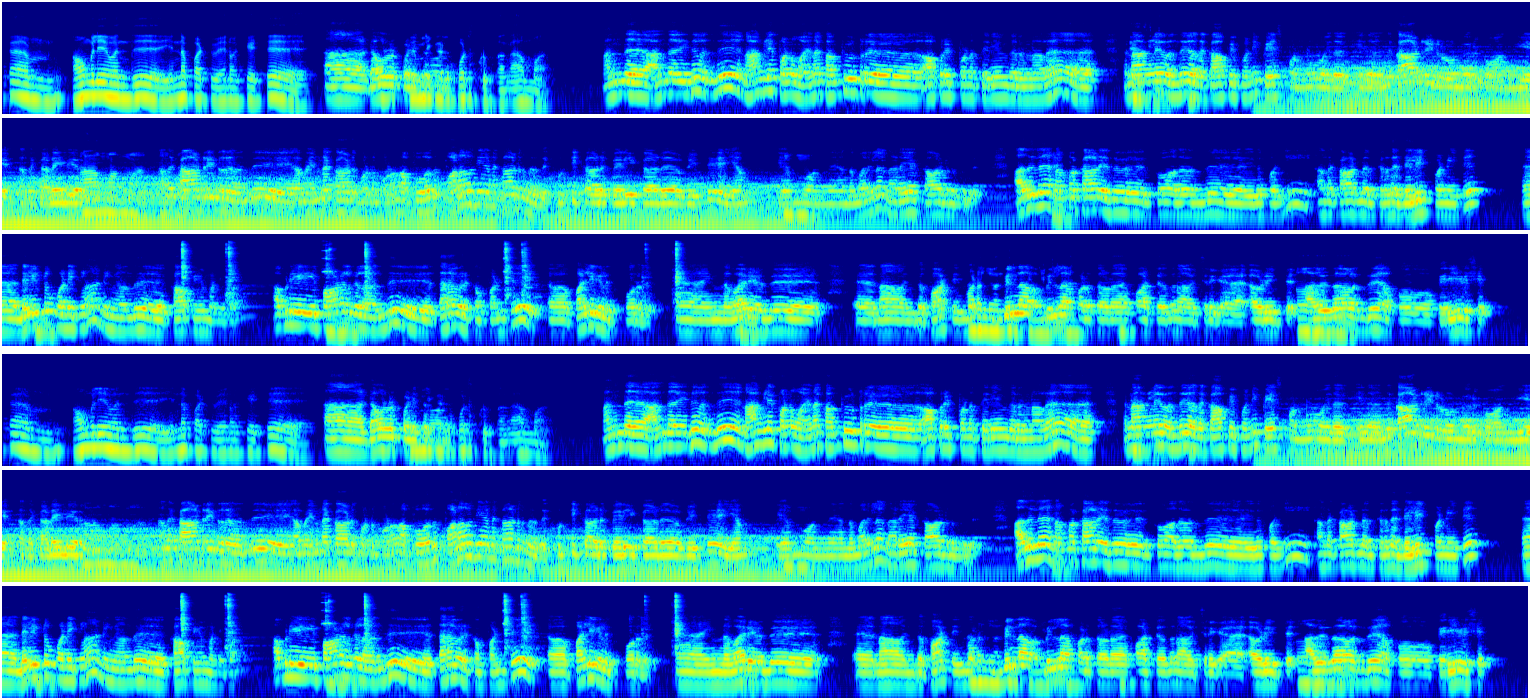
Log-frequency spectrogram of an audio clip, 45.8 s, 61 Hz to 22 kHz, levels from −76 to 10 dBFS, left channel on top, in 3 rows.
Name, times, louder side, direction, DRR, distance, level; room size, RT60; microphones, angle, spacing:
voice 1, 0.0-3.0 3.8-5.4 11.3-11.6 11.9-12.0 16.1-17.2 23.1-23.4 25.8-25.9 30.9-31.1 33.8-34.1 37.9-38.2 40.2-41.3 41.7-41.8 43.5-44.1, left 3 dB, 45° left, 0.3 m, -31 dB
voice 2, 3.2-4.5 6.0-10.9 11.2-16.1 16.8-25.0 25.4-30.0 30.5-32.9 33.3-37.0 37.3-38.7 39.1-45.4, right 1 dB, 45° right, 0.6 m, -23 dB
sound 1, 12.5-25.9, left 1 dB, ahead, 0.8 m, -31 dB
sound 2, 32.3-32.4 32.8-33.1 33.6-34.4 35.6-36.0 36.8-37.5, right 2 dB, 80° right, 1.2 m, -31 dB
2.7 x 2.3 x 2.3 m
head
